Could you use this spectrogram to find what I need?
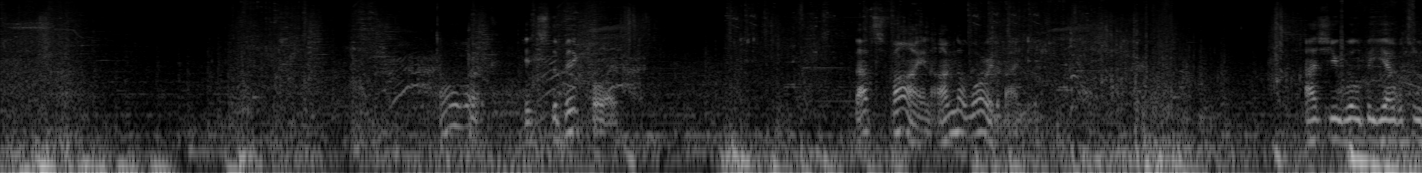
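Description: Magic blasts crackle and whoosh in a fight.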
